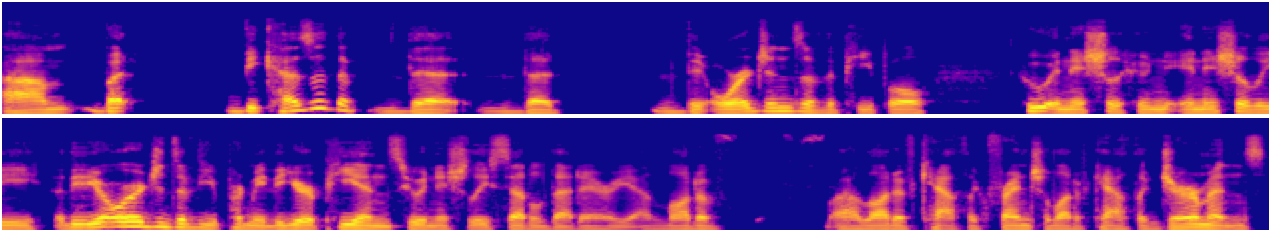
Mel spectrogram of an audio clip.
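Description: Man with a Canadian accent and fairly low pitch, at a very fast pace with ordinary pitch variation, in a dry, close sound with no echo and a very clean recording with a silent background. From Morinville, Alberta, Canada. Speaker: podcast host. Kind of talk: casual interview chat.

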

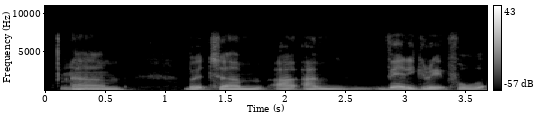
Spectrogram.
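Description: In a Scottish accent, a man talks at a medium pitch with fairly even intonation. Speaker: keyboard player and producer. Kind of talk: interview. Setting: remote call. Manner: halting.

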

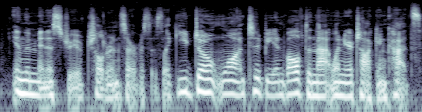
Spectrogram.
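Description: With a Canadian accent, a woman speaks in an ordinary speaking voice at a fairly low pitch. Her pitch variation is ordinary, and the recording is very clean with a silent background. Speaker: political activist. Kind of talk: casual panel discussion.

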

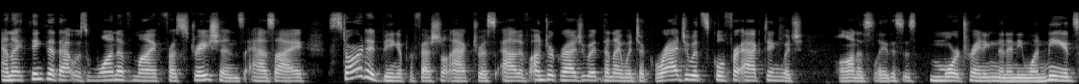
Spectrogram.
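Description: A woman with a fairly low pitch and ordinary pitch variation speaks at a fairly quick pace in a normal speaking voice, on a very clean recording with a silent background. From Washington, D.C. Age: 40s. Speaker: confidence coach and former actress. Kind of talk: interview.

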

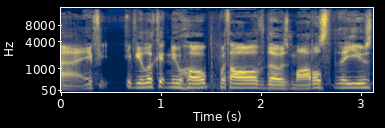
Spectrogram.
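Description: Speaking at a fairly quick pace, a man uses a plain, everyday voice with medium pitch and fairly even intonation. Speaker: podcast host. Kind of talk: casual chat.

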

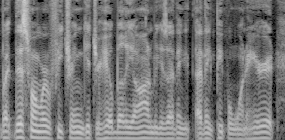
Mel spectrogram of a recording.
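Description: A man talks in a monotone, flat intonation, and the sound is dry and close with no echo. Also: very clean recording, silent background. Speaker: podcast host. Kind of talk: casual interview chat.

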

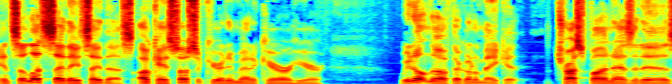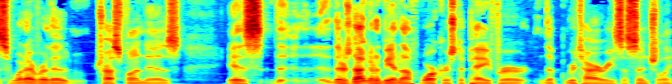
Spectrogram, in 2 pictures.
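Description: On a very clean recording with a silent background, the voice moves at a fairly quick pace with very wide pitch swings. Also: man, fairly low pitch for a man. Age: 40s. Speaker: podcast host and family doctor. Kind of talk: solo political commentary monologue. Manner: casual, with frequent fillers.

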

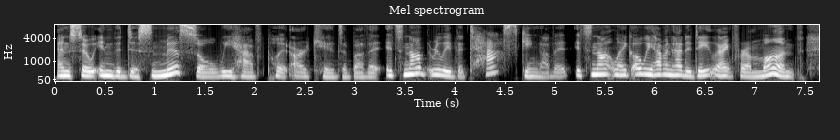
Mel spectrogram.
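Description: A woman speaks in an American accent with a normal speaking voice at medium pitch. Her intonation is lively, her pace fairly quick, and she hardly pauses. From US, South Florida (Palm Beach County). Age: 50s. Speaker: teacher. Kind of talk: casual chat.

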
